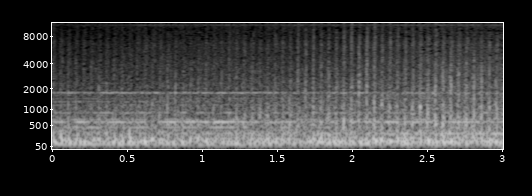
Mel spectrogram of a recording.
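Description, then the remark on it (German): A helicopter's steady rotor drone fills the air, a continuous low thudding hum with a faint whine above it, holding fairly loud and constant as the aircraft draws near, in Neukölln, Berlin, where hospital staff stand ready to care for patients. “Kann der Hubschrauber kommen?”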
